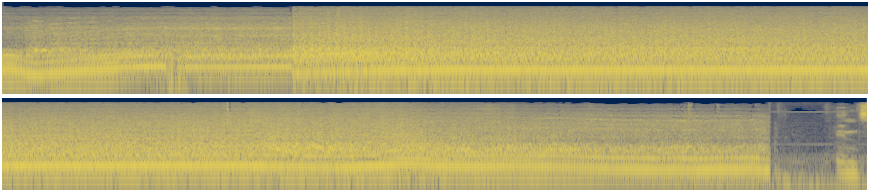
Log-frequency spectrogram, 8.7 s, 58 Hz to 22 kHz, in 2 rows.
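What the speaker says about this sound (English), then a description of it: "Smokey hits 197 miles per hour on a UK highway in his gold Supra" A gold 1990s Toyota Supra roaring flat out on a UK highway near 197 mph, its engine holding a loud steady high-revving drone with a brief pitch dip and rise before cutting off abruptly near the end.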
